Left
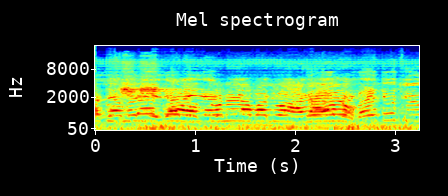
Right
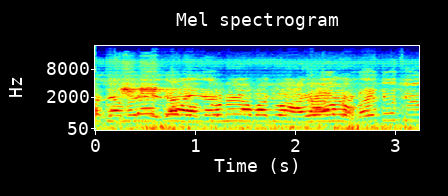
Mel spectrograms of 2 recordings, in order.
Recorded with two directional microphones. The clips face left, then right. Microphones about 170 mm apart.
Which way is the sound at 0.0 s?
5° left (ahead or behind).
